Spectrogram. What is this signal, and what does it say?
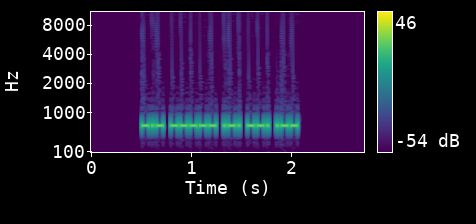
Morse code, heard as a keyed tone, about 52 wpm, 700 Hz. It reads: K0RGW
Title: USA Call Signs - 5 Characters - 4x Character Spacing - 50wpm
